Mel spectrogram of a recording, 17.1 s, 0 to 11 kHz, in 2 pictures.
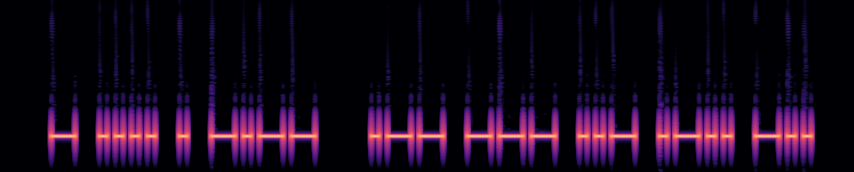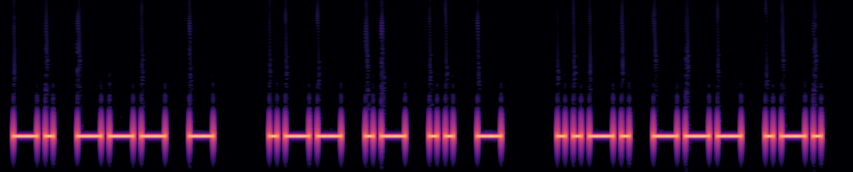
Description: Morse code, heard as a keyed tone, about 15 wpm, 700 Hz. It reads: THEY WOULD NOT WAIT FOR
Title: Sentences from Top 1000 Words - Review Part 3 - 15wpm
